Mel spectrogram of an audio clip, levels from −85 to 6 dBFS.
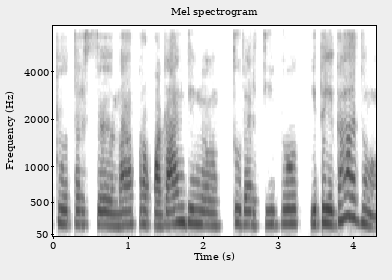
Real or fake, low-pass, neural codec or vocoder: fake; 7.2 kHz; codec, 16 kHz, 4 kbps, FreqCodec, smaller model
